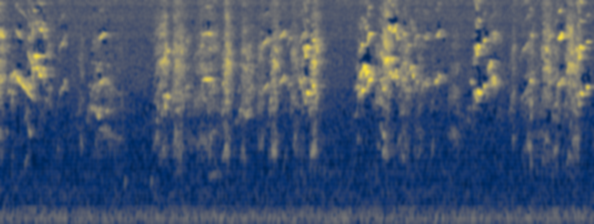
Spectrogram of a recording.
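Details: Rain-soaked rainbow lorikeets in Australia chattering: scattered groups of sharp shrill screeches and squeaks in bursts separated by short pauses, rain noise steady underneath.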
